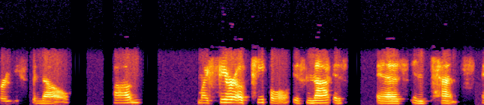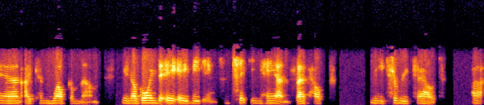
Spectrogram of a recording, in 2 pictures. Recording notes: from the 100 Pounders Phone Meeting, 8/22/23.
